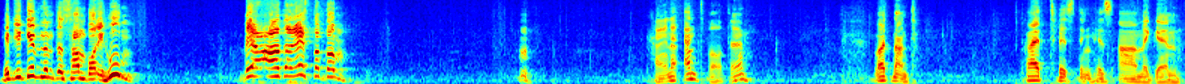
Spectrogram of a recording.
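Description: An actor playing a menacing, imperious German army officer in an old-time radio drama, with a German accent and a clipped, commanding manner. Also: male voice, high voice, lively intonation, a little slow, pauses often, sharp tone, heavily acted. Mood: menacing, cold. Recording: noisy vintage radio drama recording.

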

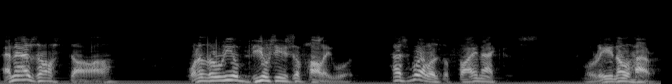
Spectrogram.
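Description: Male vintage radio host, measured scripted narration, animated pitch, thin recording with music. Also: phone-quality sound. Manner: formal, measured.

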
